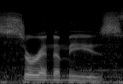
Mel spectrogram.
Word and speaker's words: Surinamese: The word is Surinamese. Surinamese. Surinamese. Okay. So we'll get the person who like gave me the phonetic spelling in the YouTube chat yesterday was wrong, because there was only 3 syllables in that one.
